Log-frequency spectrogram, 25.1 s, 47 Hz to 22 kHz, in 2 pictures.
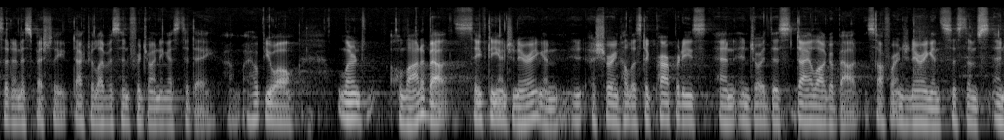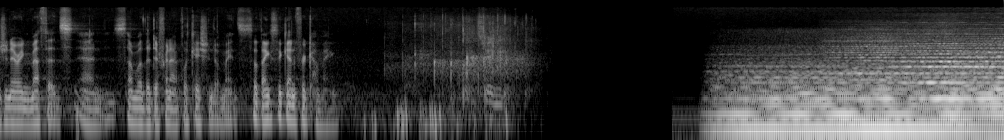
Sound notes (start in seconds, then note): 17.3 audience claps; 21.4 inspiring ambient music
